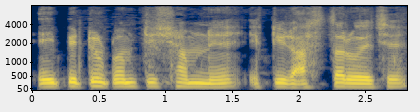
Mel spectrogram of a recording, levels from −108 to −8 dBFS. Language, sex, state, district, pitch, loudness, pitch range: Bengali, male, West Bengal, North 24 Parganas, 130 Hz, -17 LUFS, 125-135 Hz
